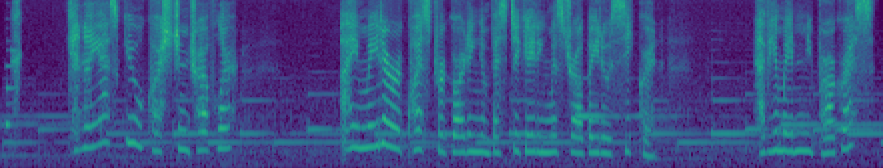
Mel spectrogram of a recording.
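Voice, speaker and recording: A woman playing a studious young alchemist from a game, speaking in a very high voice with formal, polite wording. She stumbles over her words when flustered, and game music plays behind her. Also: fairly even intonation, brisk, long pauses, close to an everyday voice. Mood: earnest. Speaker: game character. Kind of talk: video game cutscene dialogue.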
